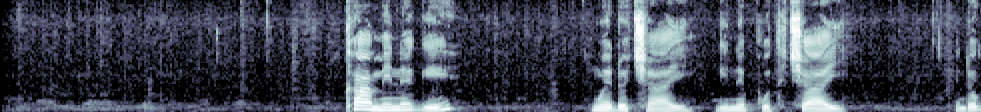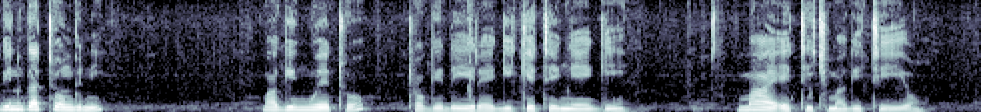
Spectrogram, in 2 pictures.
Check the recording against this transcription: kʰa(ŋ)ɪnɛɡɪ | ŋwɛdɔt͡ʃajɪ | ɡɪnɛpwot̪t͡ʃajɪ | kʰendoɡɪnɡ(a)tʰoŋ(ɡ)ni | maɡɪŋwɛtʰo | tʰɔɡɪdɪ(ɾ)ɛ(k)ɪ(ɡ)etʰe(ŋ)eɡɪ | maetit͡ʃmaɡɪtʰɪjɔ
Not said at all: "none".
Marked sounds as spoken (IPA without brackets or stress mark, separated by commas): m, a, ɡ, ɾ, ɡ, k, ŋ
